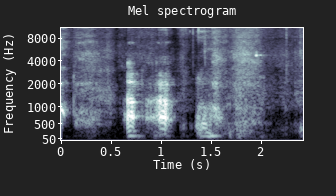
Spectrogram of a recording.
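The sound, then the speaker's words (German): A startled dog lets out a few short yelping whines in quick succession, each burst rising and fading, with a quiet background between them. “Oh, der Hund erschreckt sich auch gerade hier.”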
